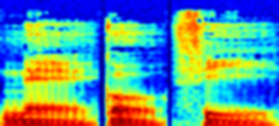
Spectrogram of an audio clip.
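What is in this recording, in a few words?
"nekothi", concatenated syllables; Affixing experiment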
